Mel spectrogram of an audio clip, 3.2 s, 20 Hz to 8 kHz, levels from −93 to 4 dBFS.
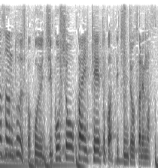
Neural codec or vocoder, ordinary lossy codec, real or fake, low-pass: none; none; real; 7.2 kHz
